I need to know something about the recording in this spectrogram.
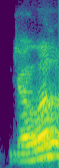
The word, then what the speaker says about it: Joel: Uh I'm Joel or in Sw I'm Swedish in Sweden with the U. Joel is perfectly fine.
